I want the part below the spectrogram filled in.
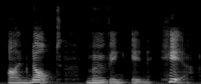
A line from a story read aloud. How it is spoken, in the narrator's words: Sara said again firmly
